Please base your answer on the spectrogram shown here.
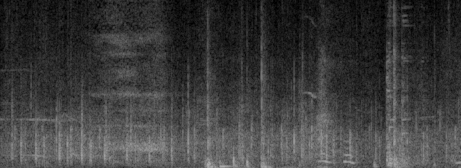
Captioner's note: audience applauding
